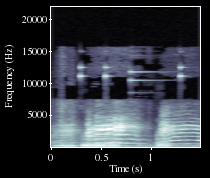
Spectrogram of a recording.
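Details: A female pet otter begging for a cat's food at home, giving drawn-out, nasal, wavering squeals in two bursts, the second short, with a high-pitched tone overhead.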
